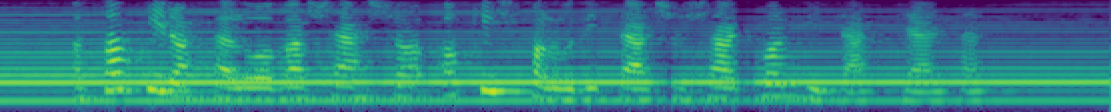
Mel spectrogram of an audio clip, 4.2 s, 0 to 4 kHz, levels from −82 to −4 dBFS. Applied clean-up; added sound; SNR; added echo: neural mask model RNNoise.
